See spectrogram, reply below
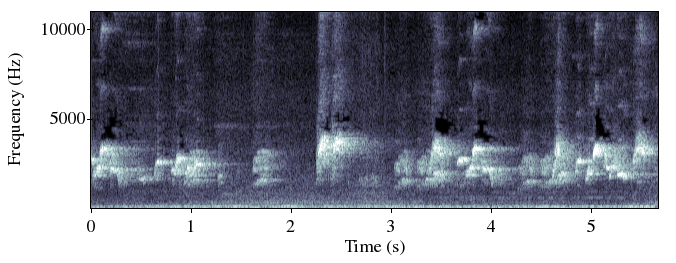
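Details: Red-whiskered bulbul song from Hà Tĩnh province, Vietnam: quick chattering runs of clear, bouncy whistled notes. Phrases follow one another almost without pause, and a louder burst comes midway, over a faint low background hum.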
